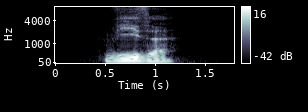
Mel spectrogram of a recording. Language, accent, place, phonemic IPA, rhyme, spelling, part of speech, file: German, Germany, Berlin, /ˈviːzə/, -iːzə, Wiese, noun / proper noun, De-Wiese.ogg
- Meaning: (noun) 1. meadow 2. lawn, especially a large one, loosely also a smaller one; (proper noun) a tributary of the Rhine in Baden-Württemberg, Germany and Switzerland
